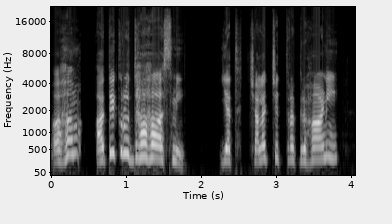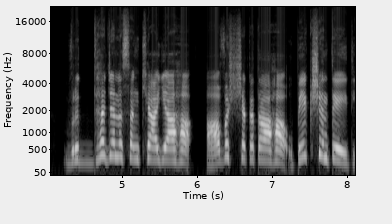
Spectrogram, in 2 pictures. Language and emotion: Sanskrit, angry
